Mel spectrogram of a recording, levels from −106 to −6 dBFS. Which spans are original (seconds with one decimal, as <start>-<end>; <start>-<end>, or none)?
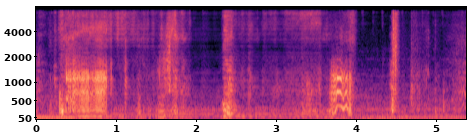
0.0-0.5; 3.7-5.4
